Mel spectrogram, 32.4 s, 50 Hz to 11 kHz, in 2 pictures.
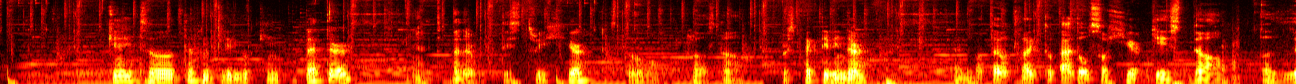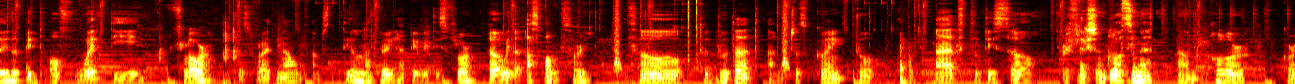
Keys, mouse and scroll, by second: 4.8 click, 15.6 click, 18.2 F3, 19.0 m, 23.6 click, 24.6 click, 24.8 click, 28.8 click, 30.9 click.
